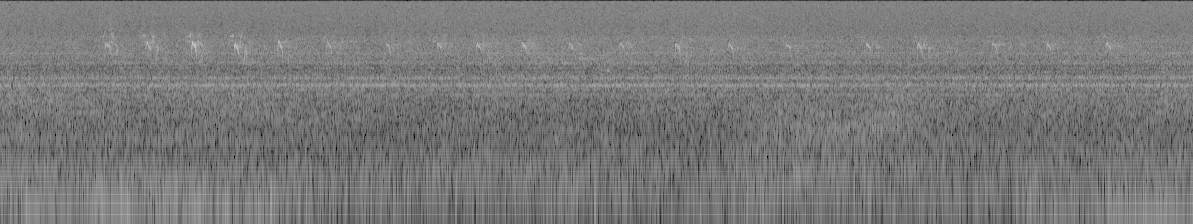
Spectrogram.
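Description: Quiet outdoor ambience with a small bird chirping repeatedly: short, high, downward chirps about twice a second.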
